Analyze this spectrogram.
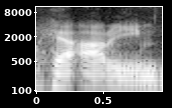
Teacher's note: Remember, that's because you have a guttural with a comets under it that is unaccented. It's unaccented because the accent comes on im.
